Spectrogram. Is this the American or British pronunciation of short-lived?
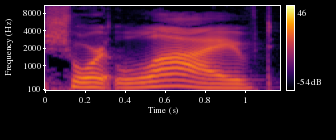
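American. It is said with an American pronunciation. "is the American English pronunciation of that phrase"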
